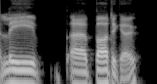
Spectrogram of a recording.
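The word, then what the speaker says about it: Leigh Bardugo: So I read the first in the trilogy by, I hope I pronounced the name right, Lee Bardugo. – Yeah. – Is that right? – Yeah.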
